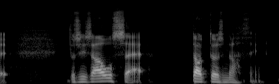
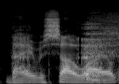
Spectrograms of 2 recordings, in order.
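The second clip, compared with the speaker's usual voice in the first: usual speaking voice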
